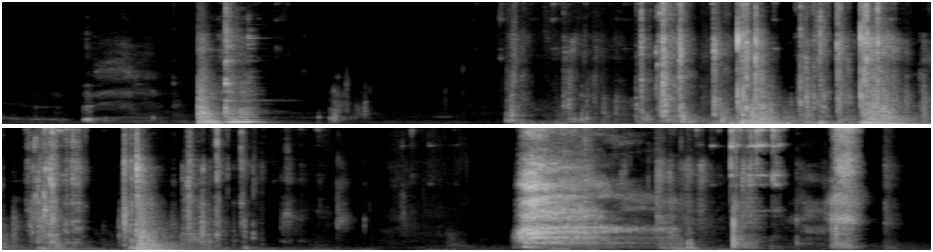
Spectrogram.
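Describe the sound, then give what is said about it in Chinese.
A door being shut gives a single solid thump near the start. People talk and whisper afterward for most of the rest. “门关上。”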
